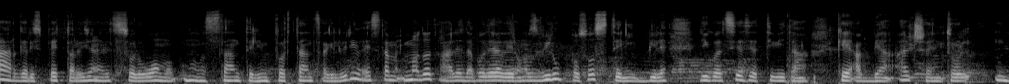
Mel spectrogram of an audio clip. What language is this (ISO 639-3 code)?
ita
